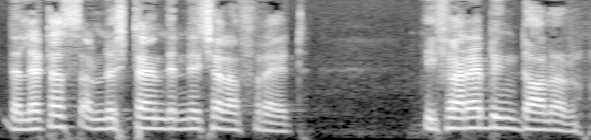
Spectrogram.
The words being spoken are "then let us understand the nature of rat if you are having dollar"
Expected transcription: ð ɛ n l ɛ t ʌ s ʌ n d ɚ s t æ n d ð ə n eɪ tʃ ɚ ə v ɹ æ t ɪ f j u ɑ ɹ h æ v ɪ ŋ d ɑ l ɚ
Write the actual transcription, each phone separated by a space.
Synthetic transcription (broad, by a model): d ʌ l ɛ t ʌ s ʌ n d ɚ s t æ n d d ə n eɪ tʃ ɚ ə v ɹ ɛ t ɪ f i ɑ ɹ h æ b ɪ ŋ d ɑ l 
